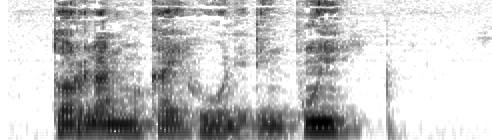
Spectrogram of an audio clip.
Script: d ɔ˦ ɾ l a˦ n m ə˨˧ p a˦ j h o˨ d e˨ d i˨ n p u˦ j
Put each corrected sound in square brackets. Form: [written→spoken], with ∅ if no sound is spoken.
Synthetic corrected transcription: [d→t] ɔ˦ ɾ l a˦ n m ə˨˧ [p→k] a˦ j h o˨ [d→n] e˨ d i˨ [n→ŋ] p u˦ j

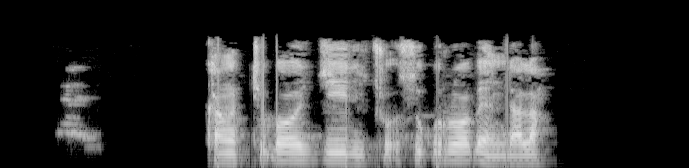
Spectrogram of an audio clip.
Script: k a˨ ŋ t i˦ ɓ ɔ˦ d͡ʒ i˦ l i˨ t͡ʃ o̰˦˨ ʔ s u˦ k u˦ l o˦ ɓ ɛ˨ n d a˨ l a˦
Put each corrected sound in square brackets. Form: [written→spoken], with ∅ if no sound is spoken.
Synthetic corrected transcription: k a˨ ŋ t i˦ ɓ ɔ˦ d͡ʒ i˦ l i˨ t͡ʃ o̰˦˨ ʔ s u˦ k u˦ [l→ɾ] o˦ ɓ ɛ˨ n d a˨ l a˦

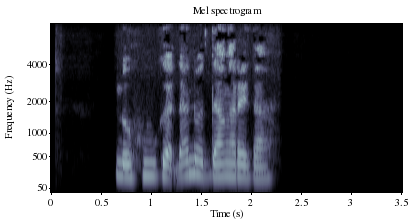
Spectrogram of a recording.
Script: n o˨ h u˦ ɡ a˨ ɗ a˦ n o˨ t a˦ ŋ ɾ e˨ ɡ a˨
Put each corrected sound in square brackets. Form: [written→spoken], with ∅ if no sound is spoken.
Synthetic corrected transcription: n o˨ h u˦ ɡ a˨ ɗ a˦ n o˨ [t→d] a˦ ŋ ɾ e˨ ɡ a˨

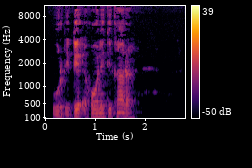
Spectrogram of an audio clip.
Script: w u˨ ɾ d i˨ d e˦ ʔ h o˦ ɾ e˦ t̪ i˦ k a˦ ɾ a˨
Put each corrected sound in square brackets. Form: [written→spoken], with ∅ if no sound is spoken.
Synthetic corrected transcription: w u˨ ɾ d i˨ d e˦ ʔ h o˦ [ɾ→l] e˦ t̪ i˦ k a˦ ɾ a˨

